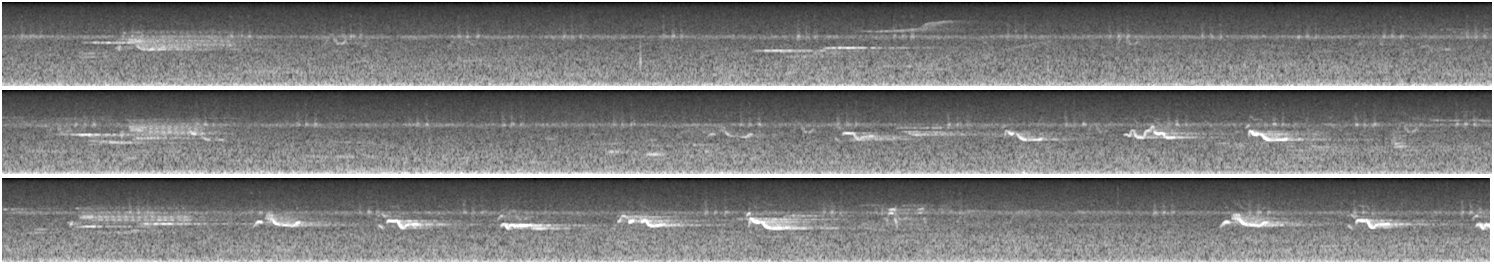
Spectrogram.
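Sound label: Meadow BG Birds Distant; Poetry Project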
